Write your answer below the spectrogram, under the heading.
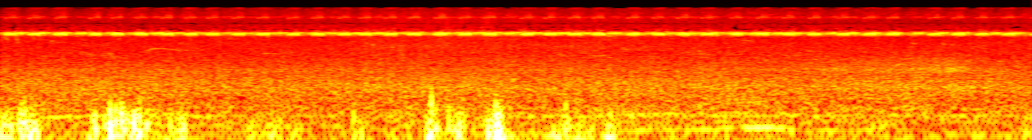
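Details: Field cricket Gryllus campestris singing continuous rapid high chirps, a bright repeated tone, accompanied by scattered low knocks and rumbles in the surroundings.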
